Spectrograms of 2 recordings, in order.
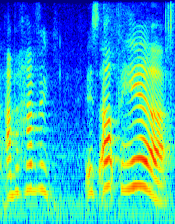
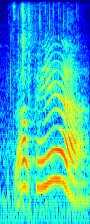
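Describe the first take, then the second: First: Higher, louder call to the cat; calling the cat, raised. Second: Much higher, sing-song coo at the cat; sing-song pet voice. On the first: Owner calls cat to the treat, raised call. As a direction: call the pet over to its treat. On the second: Owner coaxing cat upward, high sing-song coo. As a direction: coax the cat up in a sweet pet voice. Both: Real, not acted.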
